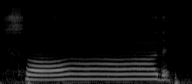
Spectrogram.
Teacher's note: صاد کو ہم نے تھوڑا سا موٹا کرنا ہے، زبان کو ہم نے تھوڑا سا ہلکا سا تالو سے ٹچ کرنا ہے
